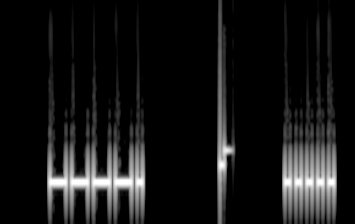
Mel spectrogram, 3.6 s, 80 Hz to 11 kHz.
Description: Morse code, heard as a keyed tone, about 22 wpm, 700 Hz. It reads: 9 5
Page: This rapid-fire timing is geared to push your ICR (Instant Character Recognition) skills.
